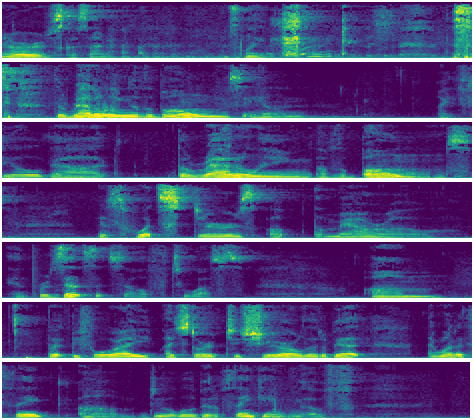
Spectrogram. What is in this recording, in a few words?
Dharma Talk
